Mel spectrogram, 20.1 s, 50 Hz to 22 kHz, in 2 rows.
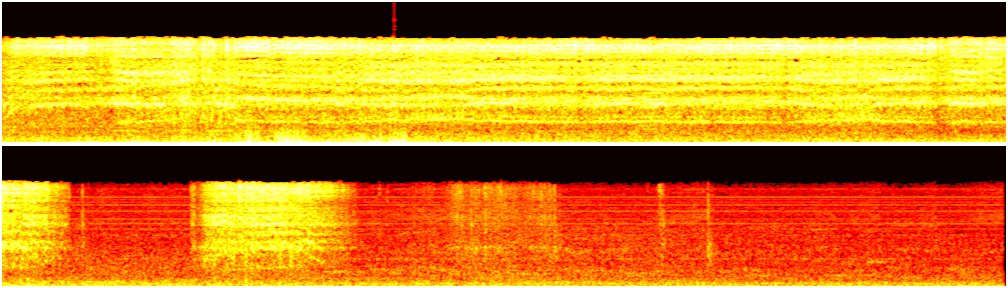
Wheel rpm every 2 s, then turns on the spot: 130, 170, 160, 160, 160, 40, 70, 10, 0, 0.
14-16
